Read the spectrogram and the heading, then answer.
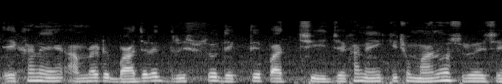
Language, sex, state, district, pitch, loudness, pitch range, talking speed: Bengali, female, West Bengal, Alipurduar, 150 Hz, -17 LUFS, 140-160 Hz, 130 wpm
